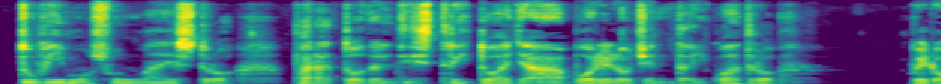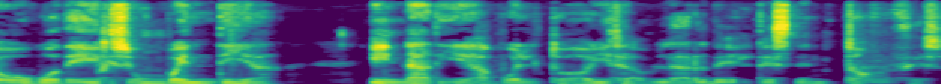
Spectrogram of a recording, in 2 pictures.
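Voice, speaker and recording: A man whispers in a hoarse, soft-spoken, put-on character voice. He speaks at a fairly slow pace. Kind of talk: archaic rural speech. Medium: read story. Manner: flattering, rambling, feverish.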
